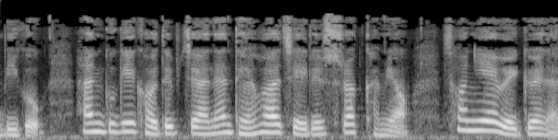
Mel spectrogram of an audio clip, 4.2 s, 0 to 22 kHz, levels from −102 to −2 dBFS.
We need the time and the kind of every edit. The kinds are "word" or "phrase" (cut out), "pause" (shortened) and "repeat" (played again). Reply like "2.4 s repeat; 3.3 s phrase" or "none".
none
